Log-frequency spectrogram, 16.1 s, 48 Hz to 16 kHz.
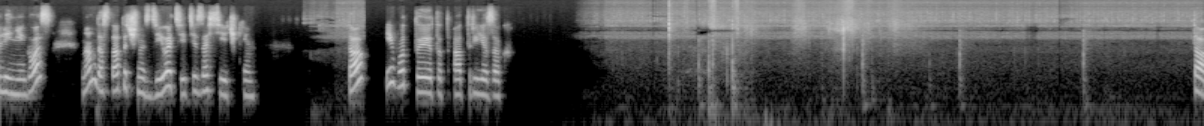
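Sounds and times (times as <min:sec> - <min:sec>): pencil scratching on paper: 0:04.2 - 0:04.9, 0:07.7 - 0:16.0
pencil ticks: 0:07.8 - 0:16.0.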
